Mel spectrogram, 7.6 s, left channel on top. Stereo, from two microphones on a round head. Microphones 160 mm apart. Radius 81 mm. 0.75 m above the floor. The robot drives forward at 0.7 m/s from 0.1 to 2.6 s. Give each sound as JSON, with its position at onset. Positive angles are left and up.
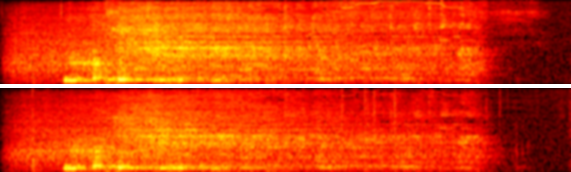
{"t": 0.8, "sound": "a toilet flushing", "side_deg": 80, "distance_m": 3.0}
